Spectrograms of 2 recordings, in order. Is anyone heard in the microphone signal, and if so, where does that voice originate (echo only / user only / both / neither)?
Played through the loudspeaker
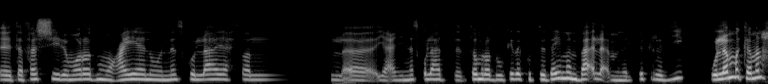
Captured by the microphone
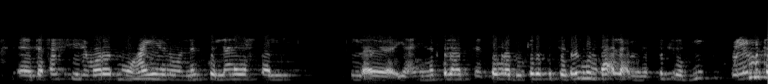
both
